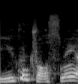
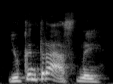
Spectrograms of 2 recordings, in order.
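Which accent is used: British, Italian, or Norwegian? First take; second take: Norwegian; Italian. First: It is said in a Norwegian accent. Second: It is said in an Italian accent. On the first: The speaker sounds believable. "If I say it with a Norwegian accent, that works quite well too" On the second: The speaker sounds laughable, not believable. "Whenever I do it with an Italian accent, people just laugh at me"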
